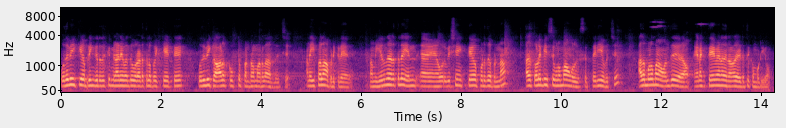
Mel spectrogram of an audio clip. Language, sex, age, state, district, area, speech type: Tamil, male, 18-30, Tamil Nadu, Sivaganga, rural, spontaneous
